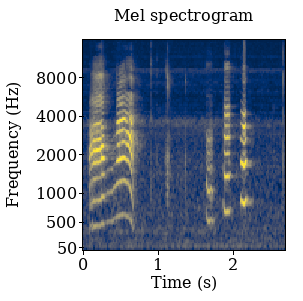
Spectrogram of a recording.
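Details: Indian ring-necked parakeet kept as a pet, performing before a mirror with wings spread while chattering: two drawn-out nasal, harmonic syllables, a pause, then three short clipped notes in quick succession.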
